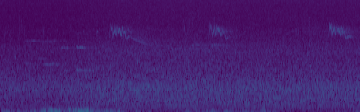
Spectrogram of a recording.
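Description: A bird repeating a short, high, slightly falling call three times, about every second and a half, over a faint steady background hiss.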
